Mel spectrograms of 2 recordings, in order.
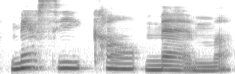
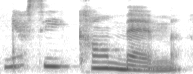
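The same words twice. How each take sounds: First: Merci quand même very slow, rising; very slow second take; slower repeat. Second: Merci quand même said slowly with a rise; drawn-out Merci quand même; slow teacher demo; slow model phrase. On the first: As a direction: stretch Merci quand même even more. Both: Shown as a demonstration. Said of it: "you would say".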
